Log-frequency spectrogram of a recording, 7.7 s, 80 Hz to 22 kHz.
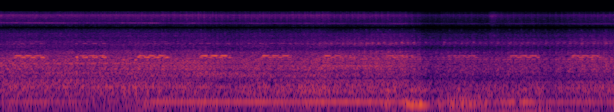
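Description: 2005 Autocar WXR garbage truck's diesel engine idling steadily, with a backup-style alarm beeping about every three-quarters of a second. About five seconds in, the engine note briefly surges.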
